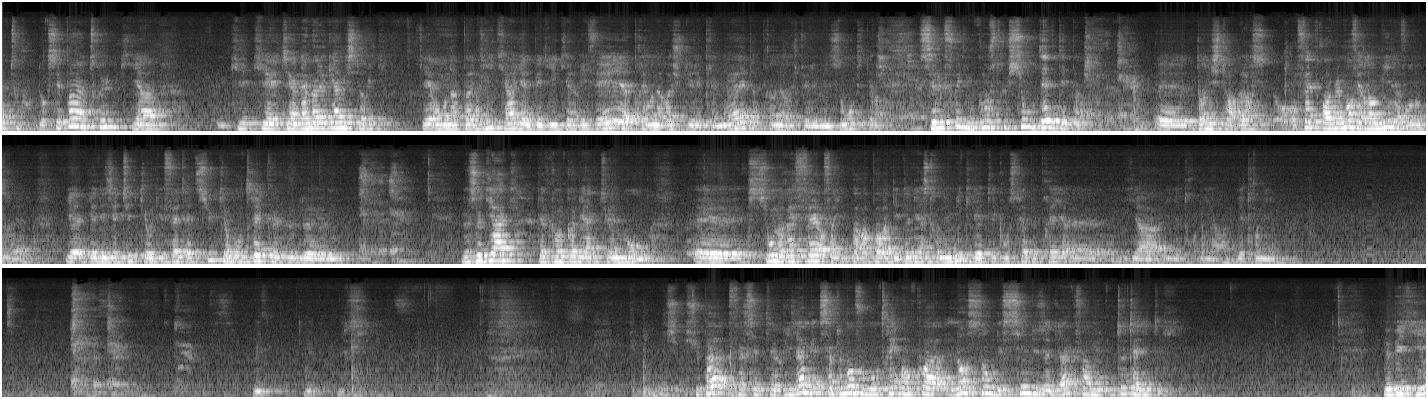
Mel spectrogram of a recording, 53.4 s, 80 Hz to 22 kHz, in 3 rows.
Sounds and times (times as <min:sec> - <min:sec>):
Speech: 0:00.0 - 0:22.9, 0:23.5 - 0:34.0, 0:38.3 - 0:40.7, 0:43.0 - 0:50.4, 0:52.8 - 0:53.4.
